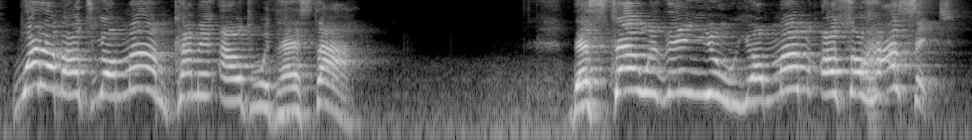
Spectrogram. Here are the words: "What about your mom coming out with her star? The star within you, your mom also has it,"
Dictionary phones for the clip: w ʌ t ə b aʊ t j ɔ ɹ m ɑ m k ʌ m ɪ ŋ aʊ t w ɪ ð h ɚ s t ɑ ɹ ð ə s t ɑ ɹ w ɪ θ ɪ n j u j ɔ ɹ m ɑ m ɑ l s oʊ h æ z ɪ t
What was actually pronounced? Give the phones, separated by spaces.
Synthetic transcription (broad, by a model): w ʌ t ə b aʊ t j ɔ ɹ m ɑ m k ʌ m ɪ ŋ aʊ t w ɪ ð h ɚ s t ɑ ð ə s t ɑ w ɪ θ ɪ n j u j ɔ m ɑ m ɑ l s oʊ h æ s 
